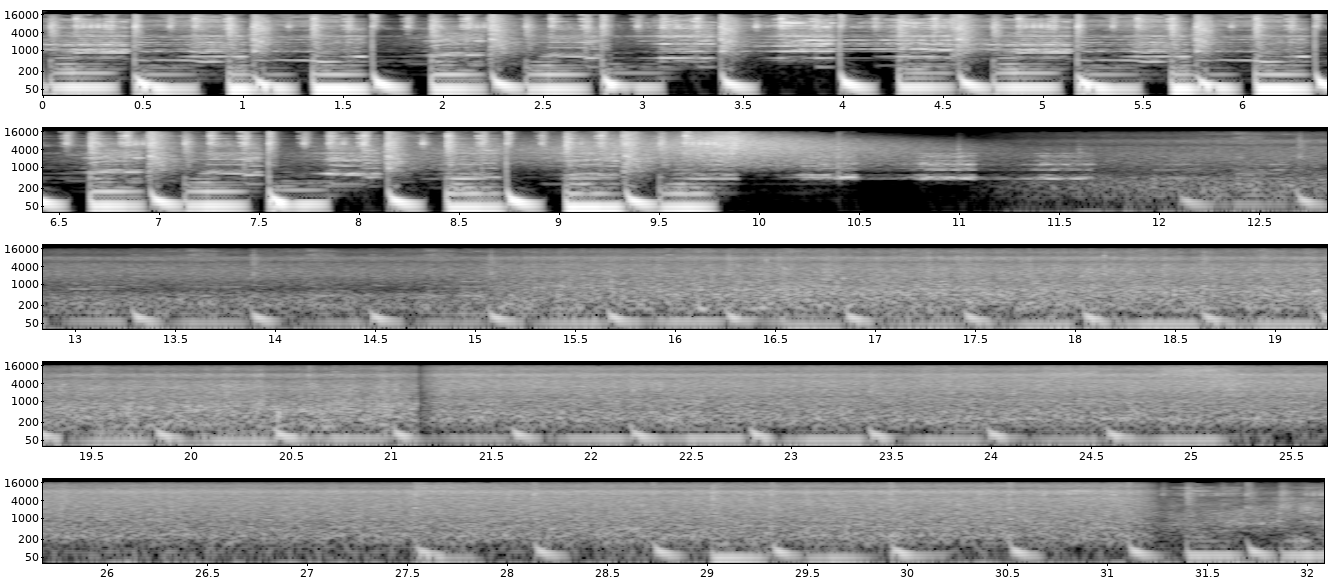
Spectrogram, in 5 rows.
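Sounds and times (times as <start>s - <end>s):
background music with low beat: 0.0s - 25.2s, 27.6s - 32.0s
water rushing over rocks: 11.3s - 32.0s.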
